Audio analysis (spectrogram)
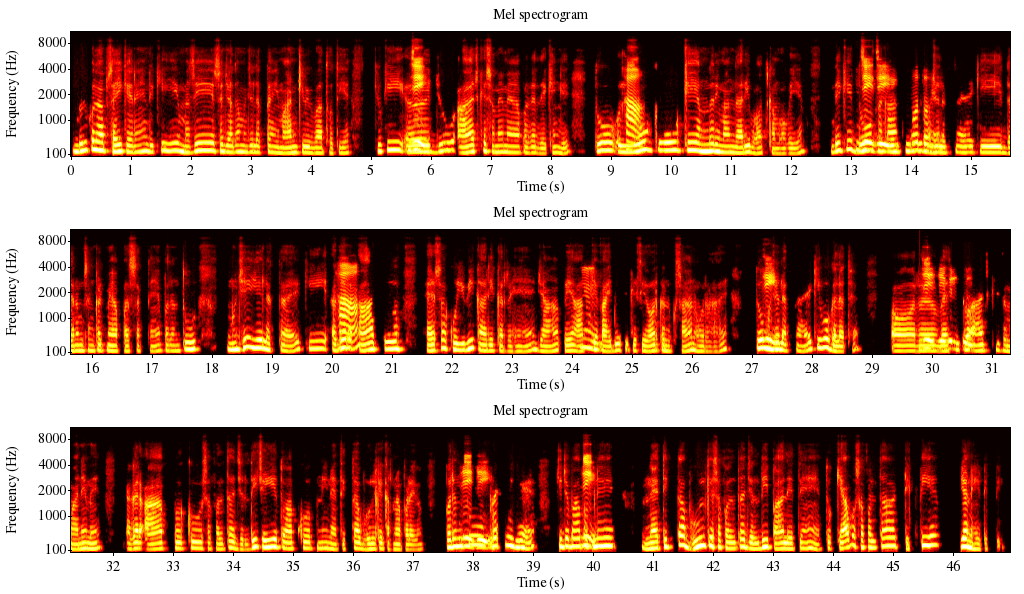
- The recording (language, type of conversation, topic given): Hindi, unstructured, क्या आप मानते हैं कि सफलता पाने के लिए नैतिकता छोड़नी पड़ती है?
- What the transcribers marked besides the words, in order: tapping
